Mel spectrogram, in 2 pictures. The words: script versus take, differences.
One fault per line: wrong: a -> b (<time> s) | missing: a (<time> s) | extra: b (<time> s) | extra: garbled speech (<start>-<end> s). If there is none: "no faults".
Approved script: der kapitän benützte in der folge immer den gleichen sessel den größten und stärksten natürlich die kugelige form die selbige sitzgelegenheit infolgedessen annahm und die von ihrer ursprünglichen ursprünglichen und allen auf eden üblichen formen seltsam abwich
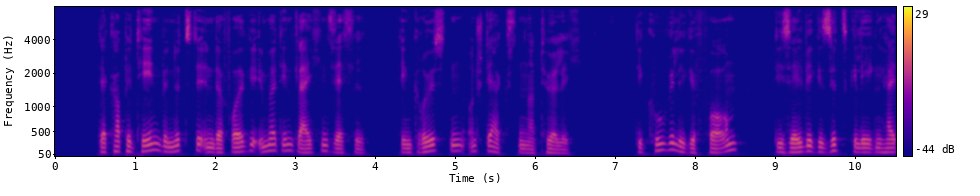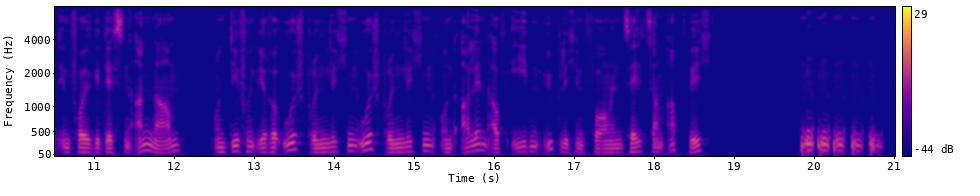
no faults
